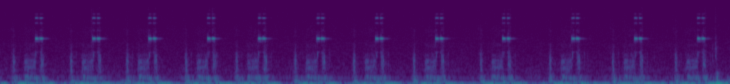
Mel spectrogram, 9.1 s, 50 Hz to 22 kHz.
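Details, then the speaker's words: New Sony G-Master 85mm f/1.4 lens autofocusing, same at different apertures: sharp high chirp repeating about every two-thirds of a second as it hunts; autofocus motor noise, owner suspects broken lens or firmware. "So I'm gonna show you guys, and maybe somebody can tell me what I'm doing wrong, or maybe the lens is broken."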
